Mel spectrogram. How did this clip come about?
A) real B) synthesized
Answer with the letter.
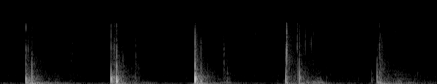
A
